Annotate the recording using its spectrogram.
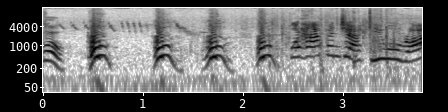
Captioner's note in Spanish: perro ladrando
